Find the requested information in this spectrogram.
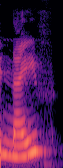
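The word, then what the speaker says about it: knife: तो देखो मैंने जितने वर्ड्स बोले हैं इसमें मैंने कहीं पर भी कैसे यहाँ पर स्टार्ट नहीं किया है, तो यहाँ पर के क्या है हमारा, साइलेंट है।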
